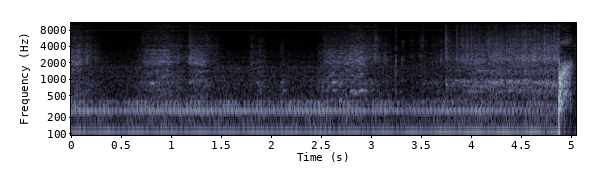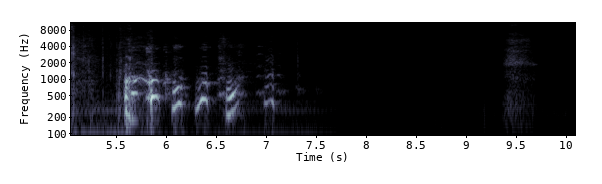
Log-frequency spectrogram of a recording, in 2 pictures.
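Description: Small electric motor of a toy car running with a steady hum and hiss for about five seconds, stopping with a sharp click. It is followed by about two seconds of short, rising and falling vocal sounds.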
